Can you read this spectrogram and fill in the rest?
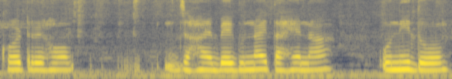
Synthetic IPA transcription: kɔɾʈɾɛɦɔ̃ | d͡ʒaɦãj̃beɡunajt̪aɦɛna | unid̪ɔ

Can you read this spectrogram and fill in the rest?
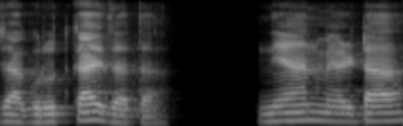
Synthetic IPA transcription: d͡zaɡɾut̪kajd͡zat̪a | njanmɛɭʈa

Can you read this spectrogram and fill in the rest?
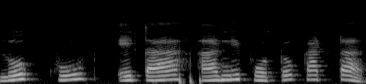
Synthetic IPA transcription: lokʰː | u | et̪aːnipʰoʈokaʈːa

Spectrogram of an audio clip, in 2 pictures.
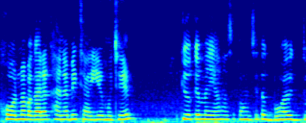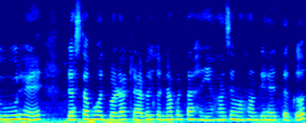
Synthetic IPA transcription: foːɾmẽbɐɣɛːɾakʰaːnabʱit͡ʃaːɦiemʊd͡ʒʱe | kjõːkemɛ̃jɐɦãsepɐɦʊ̃t͡ʃet̪ɐk̚bɔɦʊt̪d̪uːɾɦɛɾɐst̪abɔɦʊt̪̚bɐɽaʈɾɛːʋəlkɐɾnapɐɽt̪aɦɛjɐɦãseʋɐɦãɡɐɦt̪ɐk

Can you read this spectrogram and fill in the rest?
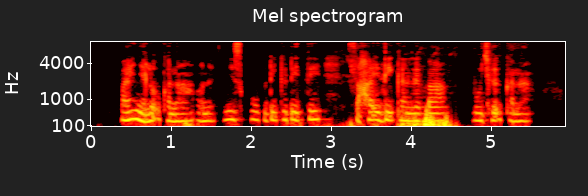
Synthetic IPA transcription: bajɲɛlɔʔkanaɔnaʔd͡ʒiniskukəʈic̚kəʈic̚t̪ɛsahaʔd̪iʔ̚kanlɛkabud͡ʒʱəʔkana

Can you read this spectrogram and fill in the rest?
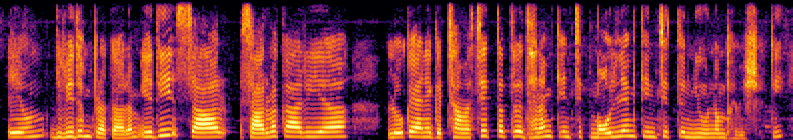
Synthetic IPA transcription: eːʋɐmʋiʋid̪ʱɐmpɾɐkaːɾɐmed̪isaɾsaːɾʋɐkaːɾjɐ | loːkɐjaːneːɡɐt̪ːt͡ʃʰaːmɐst̪ʰit̪̚t̪ːɐt̪ɾɐd̪ʱɐnɐmkiɲt͡ʃit̪mɐwljɐmkiɲt͡ʃit̪njuːnɐmbʱɐʋiʃjɐt̪i

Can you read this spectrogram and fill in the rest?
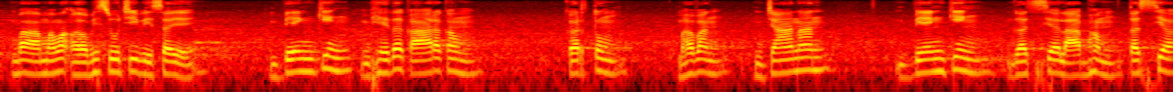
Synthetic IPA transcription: baːmɐmɐʔɐbʱisuːt͡ʃiʋiʃɐje | beːŋkiŋɡbʱeːd̪ɐkaːɾɐkɾɐm | kɐɾt̪um | bʱɐʋɐn | d͡ʒaːnaːn | beŋkiŋɡɡɐsjɐlaːbʱɐmt̪ɐsjɐ

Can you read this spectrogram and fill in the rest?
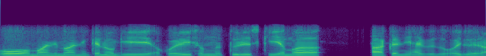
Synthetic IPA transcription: omanimanikɐnoɡiɐ̰kʰojsomnɐtuɾist̚kiɐmɐ | akɐniɦajbɐd̪uojlojɾa̰

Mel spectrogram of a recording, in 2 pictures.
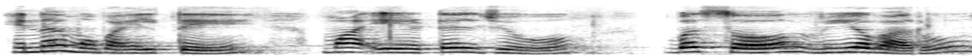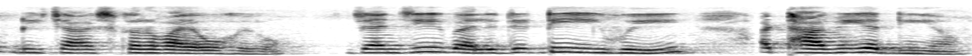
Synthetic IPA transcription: hɪnəmoːbaːɪlt̪e | mãʔeeʈeld͡ʑoː | ɓɐsɔːʋiːɦəʋaːɾoɗiːt͡ɕaːɾd͡ʑkɐɾʋaːjoɦujoː | d͡ʑɐ̃ɦɪ̃ɲd͡ʑiʋɛːlɪɖɪʈiɦui | ɐʈʰaːʋiːɦəɗĩːə̃

